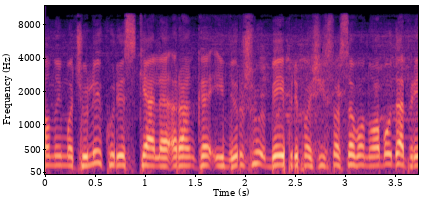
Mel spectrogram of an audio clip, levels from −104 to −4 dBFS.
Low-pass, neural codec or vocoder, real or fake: 9.9 kHz; none; real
